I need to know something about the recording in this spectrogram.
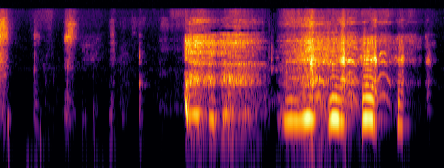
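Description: A person laughing hard: a breathy wheeze about halfway through, then three short pitched hoots of laughter near the end.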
